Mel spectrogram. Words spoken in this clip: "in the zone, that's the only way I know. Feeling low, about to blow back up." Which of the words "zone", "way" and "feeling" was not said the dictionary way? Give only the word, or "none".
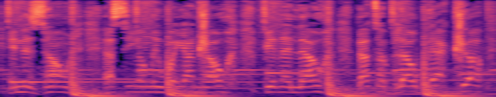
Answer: feeling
